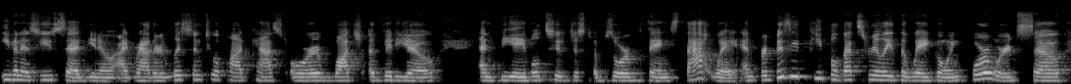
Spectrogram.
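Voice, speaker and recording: Bright-voiced woman being interviewed. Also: fairly low pitch, moderate pace, a little hiss or hum. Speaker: interview guest, magazine editor. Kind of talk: casual conversational interview answers.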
